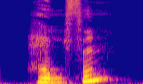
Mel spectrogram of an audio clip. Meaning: to help (someone); to assist; to aid
- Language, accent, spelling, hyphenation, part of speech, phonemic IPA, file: German, Austria, helfen, hel‧fen, verb, /ˈhɛlfn̩/, De-at-helfen.ogg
